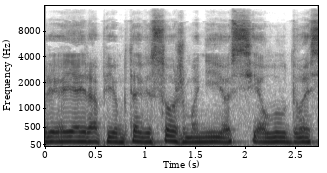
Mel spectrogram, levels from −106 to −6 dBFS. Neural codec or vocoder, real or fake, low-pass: none; real; 14.4 kHz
